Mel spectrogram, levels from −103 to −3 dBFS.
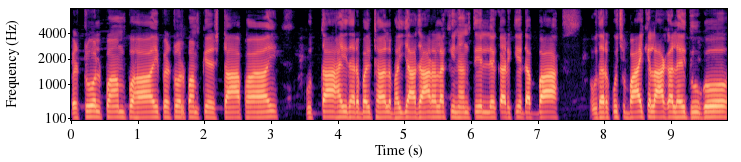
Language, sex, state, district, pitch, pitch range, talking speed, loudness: Maithili, male, Bihar, Samastipur, 140 Hz, 135-140 Hz, 165 wpm, -18 LUFS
